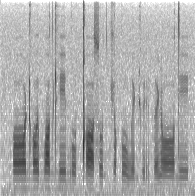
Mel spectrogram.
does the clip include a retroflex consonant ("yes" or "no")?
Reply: yes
